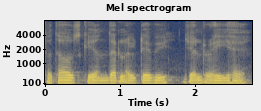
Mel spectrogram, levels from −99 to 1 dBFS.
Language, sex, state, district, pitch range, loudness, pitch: Hindi, male, Uttar Pradesh, Lucknow, 115-120 Hz, -14 LUFS, 115 Hz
